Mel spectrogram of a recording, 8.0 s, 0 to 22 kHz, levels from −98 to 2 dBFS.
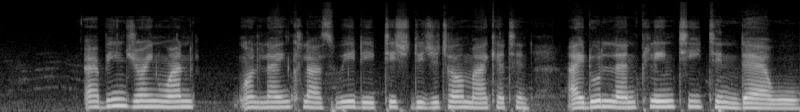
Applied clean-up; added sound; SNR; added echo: none; none; none; none.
